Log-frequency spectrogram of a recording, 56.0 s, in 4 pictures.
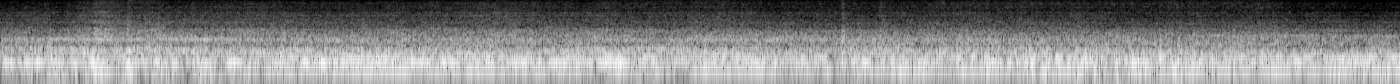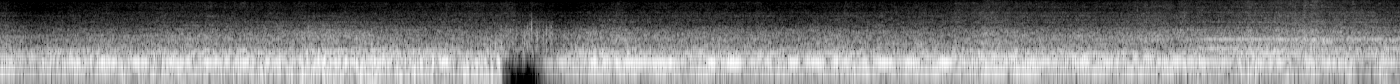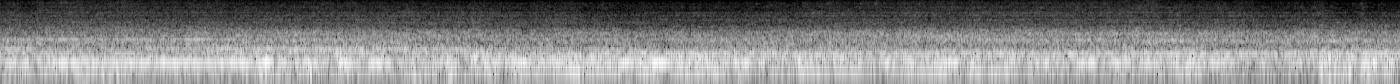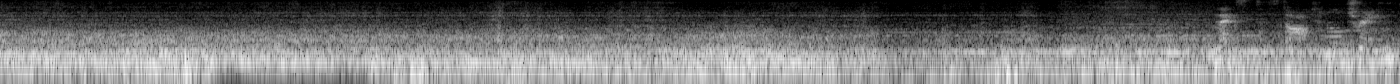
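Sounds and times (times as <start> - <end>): train running on track: 44.3 - 56.0
train motor hum: 47.3 - 56.0.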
